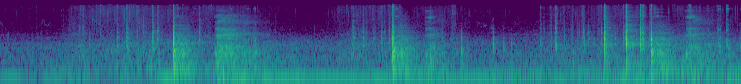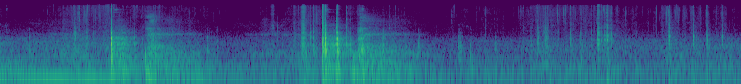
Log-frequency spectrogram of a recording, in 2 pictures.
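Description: Small sharp taps of a hand-held percussor knapping a flint piece against a wooden bench, striking flakes off its edge. The taps come irregularly, some singly and some in quick clusters.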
